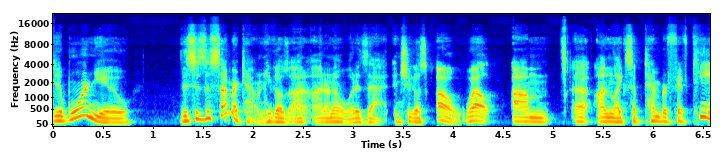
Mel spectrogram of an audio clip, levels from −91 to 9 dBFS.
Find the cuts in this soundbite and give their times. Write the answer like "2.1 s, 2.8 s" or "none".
4.5 s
